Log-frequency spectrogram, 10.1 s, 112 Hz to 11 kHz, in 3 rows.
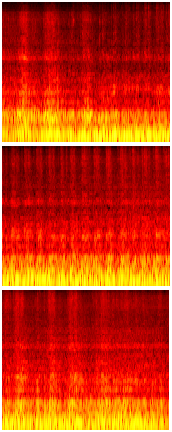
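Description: First-generation Chevrolet Camaro SS V8 engine running at a steady idle, a loud, deep exhaust rumble.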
